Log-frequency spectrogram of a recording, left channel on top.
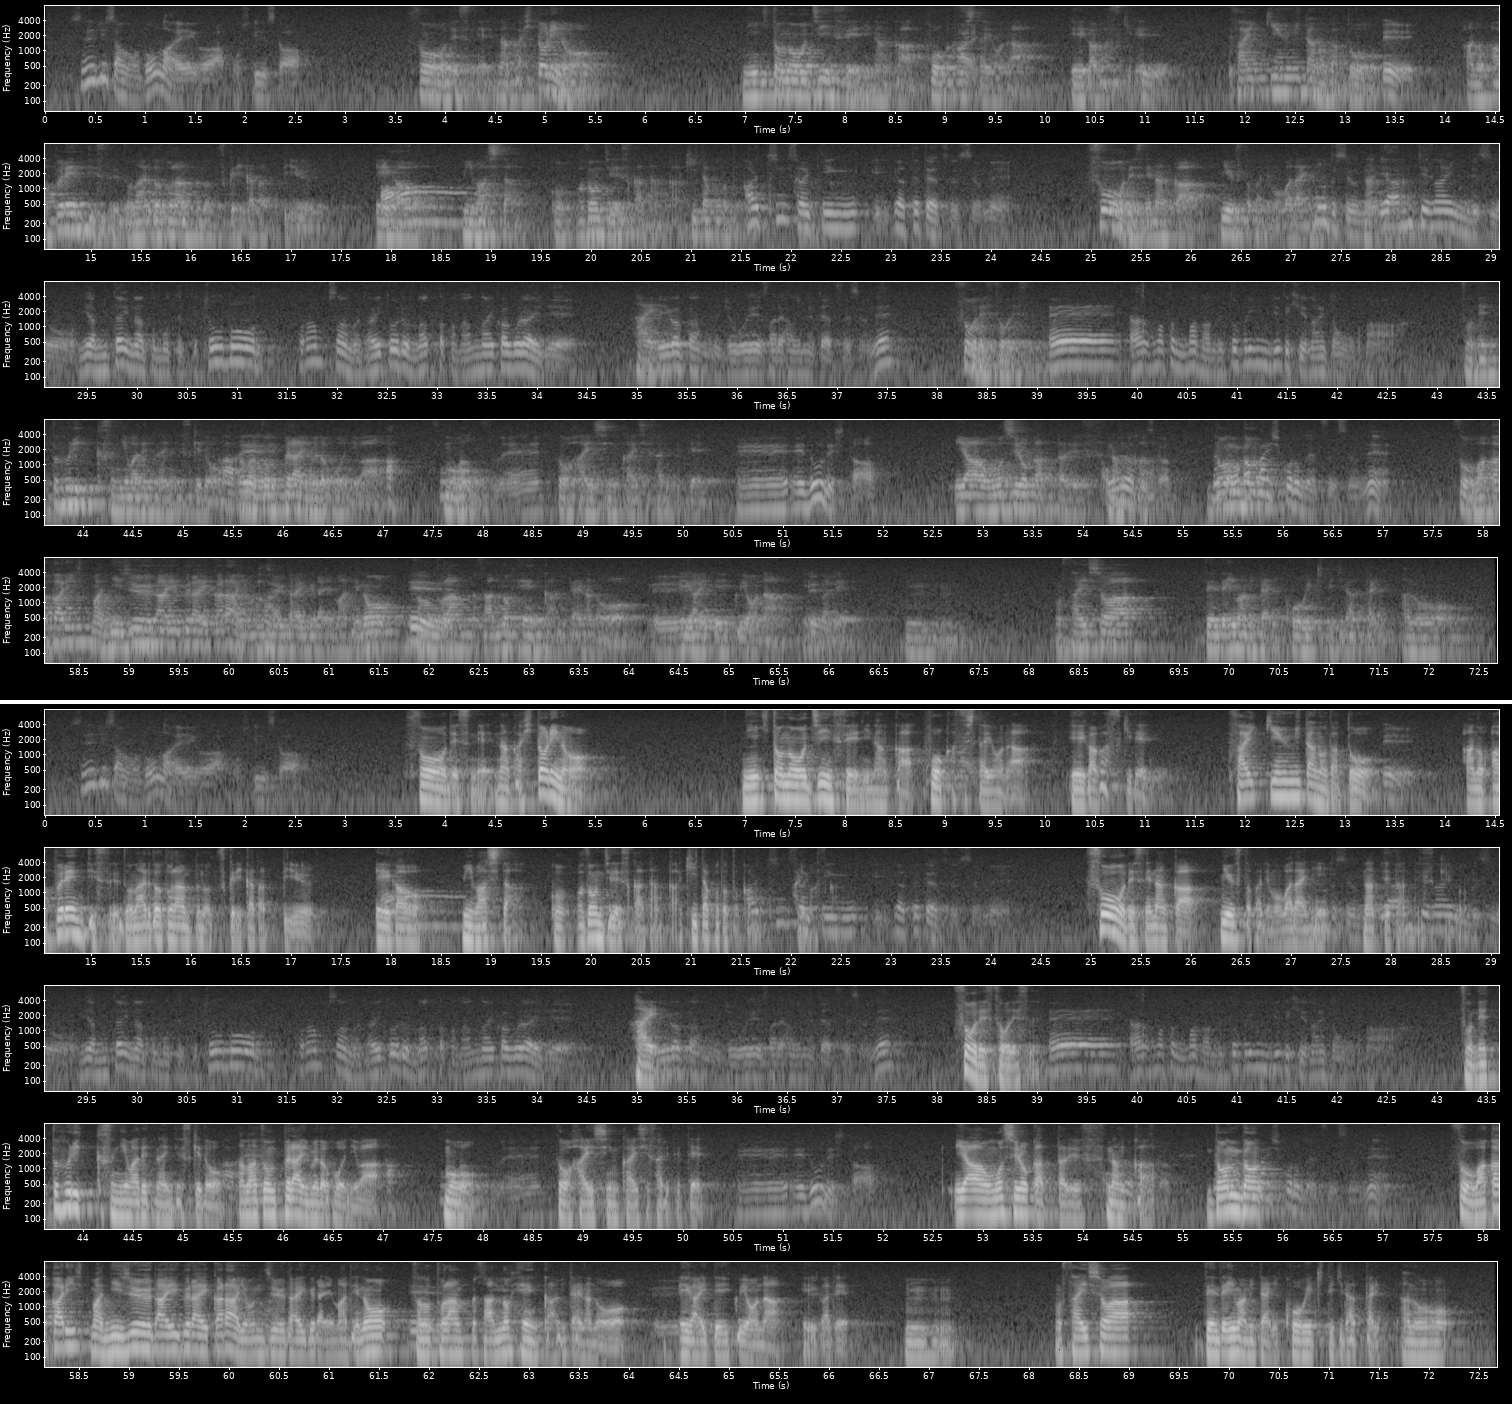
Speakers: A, on the left (about 35°); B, on the right (about 80°).
A: せいじさんはどんな映画がお好きですか
B: そうですね。なんか一人のに、人の人生になんかフォーカスしたような映画が好きで、
A: はい。おうえ、
B: 最近見たのだと、
A: ええ。
B: あの、アプレンティス・ドナルド・トランプの作り方っていう映画を見ました。
A: ああ、
B: ごご存知ですかなんか聞いたこととかもありますか
A: あれつい最近やってたやつですよね。
B: そうですね。なんかニュースとかでも話題になってたんですけど。
A: そうですよね。いや、見てないんですよ。いや、見たいなと思ってて、ちょうどトランプさんが大統領になったかなんないかぐらいで、
B: はい。
A: 映画館で上映され始めたやつですよね。
B: そうです、そうです。
A: ええ、あ、また、多分まだネットフリに出てきてないと思うな。
B: そう、ネットフリックスには出てないんですけど、
A: あ、
B: アマゾンプライムの方には、
A: ええ。あ、そうなんですね。
B: もう、そう、配信開始されてて、
A: ええ、えどうでした
B: いやー、面白かったです。
A: あ、面白かったですかなんか若かりし頃のやつですよね。
B: なんか、どんどん、そう、若かり、まあ、20代ぐらいから40代ぐらいまでの、
A: はい。ええ、
B: そのトランプさんの変化みたいなのを描いていくような映画で。
A: ええ、ええ、
B: うんうん。もう最初は、全然今みたいに攻撃的だったり、あの、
